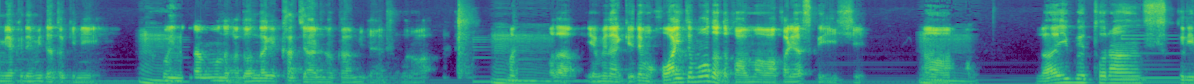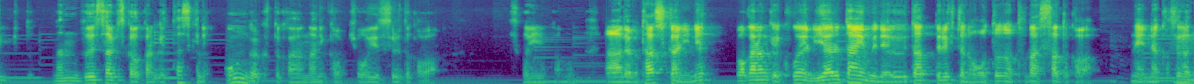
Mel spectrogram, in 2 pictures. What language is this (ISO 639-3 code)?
jpn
